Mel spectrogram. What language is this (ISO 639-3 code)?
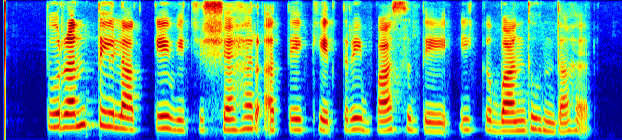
pan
